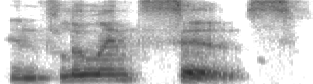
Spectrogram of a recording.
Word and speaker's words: influences: the s sound influence when we're in the third person singular and it ends with an s we have to add that extra syllable influences influences your body language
